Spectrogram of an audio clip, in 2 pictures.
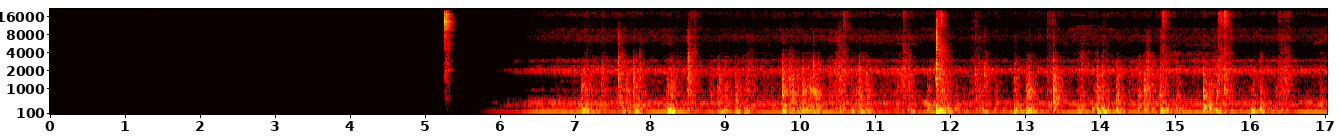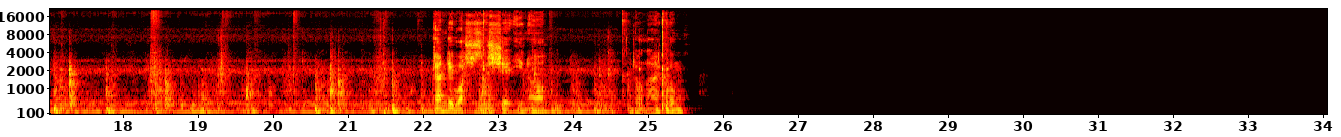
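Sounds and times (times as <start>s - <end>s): washing machine motor hum: 5.8s - 25.5s
washing machine click: 7.1s - 25.4s.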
